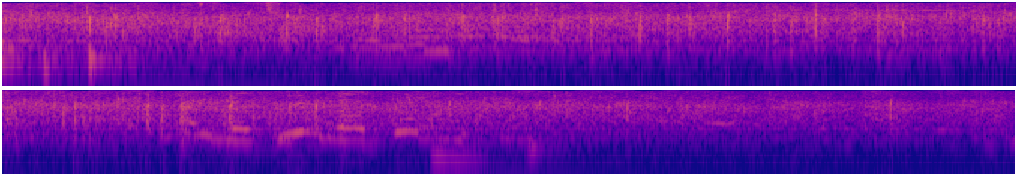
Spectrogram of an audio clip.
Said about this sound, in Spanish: Un aplauso fuerte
